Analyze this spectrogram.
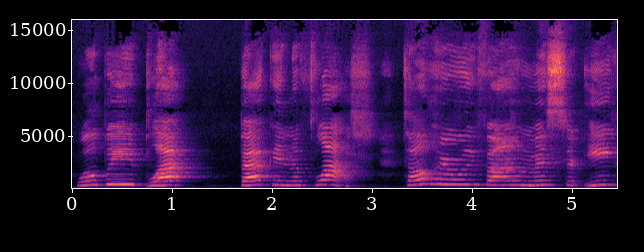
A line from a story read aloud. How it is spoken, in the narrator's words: Camille shouted after her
